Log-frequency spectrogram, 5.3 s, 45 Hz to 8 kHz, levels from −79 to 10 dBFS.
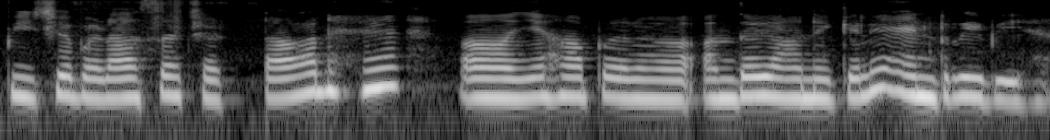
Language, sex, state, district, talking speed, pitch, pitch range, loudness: Hindi, female, Bihar, Jahanabad, 170 wpm, 225 Hz, 215-235 Hz, -14 LUFS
